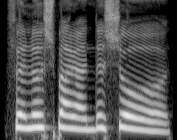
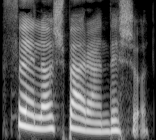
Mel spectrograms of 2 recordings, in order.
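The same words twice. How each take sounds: First: Slow, drawn-out cry of triumph in a gruff voice; excited roar. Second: Slow, grudging admission; annoyed. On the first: Glock cheers his spider's win with a mild excited roar. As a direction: crow over the winning spider, stretching it out. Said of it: "گلاک با هیجان نعره کشید". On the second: Jinks grudgingly admits he lost the spider bet. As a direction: concede it through your teeth, sulking. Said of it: "جینکس با دلخوری تایید کرد". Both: Acted.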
